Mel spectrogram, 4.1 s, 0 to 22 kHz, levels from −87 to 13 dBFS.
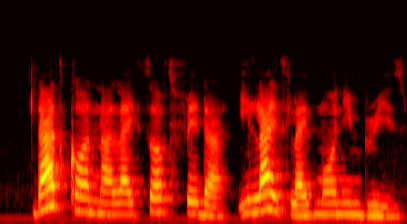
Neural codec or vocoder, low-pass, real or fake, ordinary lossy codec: none; none; real; none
